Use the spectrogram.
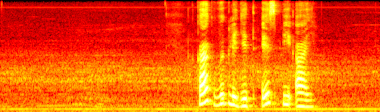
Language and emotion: Russian, neutral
